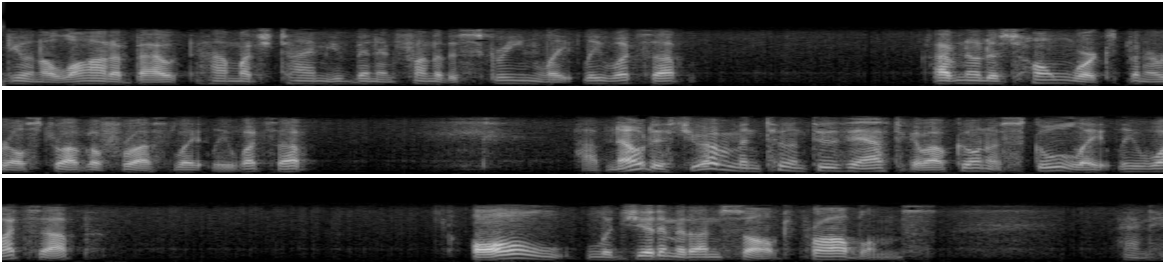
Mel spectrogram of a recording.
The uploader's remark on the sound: A father who called.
